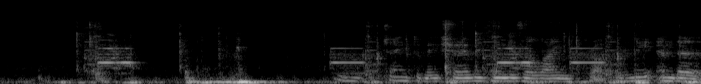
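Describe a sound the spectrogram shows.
A sewing machine gives short electronic beeps.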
